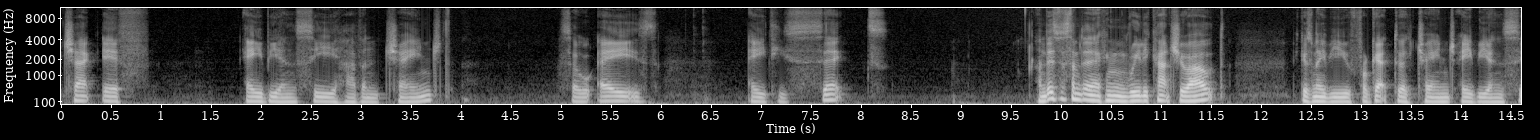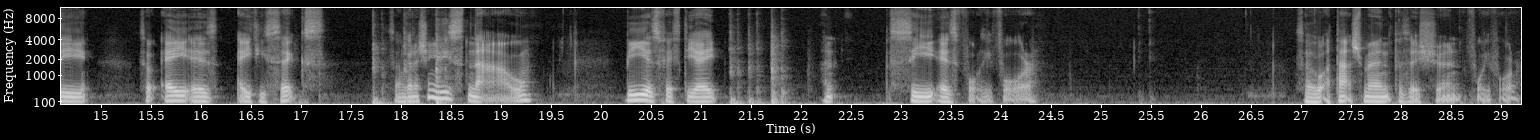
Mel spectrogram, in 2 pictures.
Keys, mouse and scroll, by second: 0.5-1.1 scroll down 2, 1.4 scroll down 1, 2.0-2.4 scroll down 1, 2.7-4.3 scroll down 5, 6.4 click, 10.4 click, 12.4 scroll down 1, 14.1 click, 14.5 scroll down 1, 16.6 click, 20.5 click, 23.2 click, 25.4 click, 27.1 click, 27.9 click, 28.6 click.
